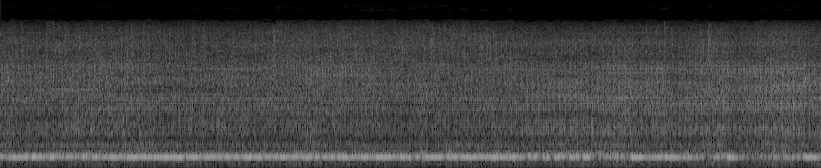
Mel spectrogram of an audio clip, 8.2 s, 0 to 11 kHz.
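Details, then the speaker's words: Maxitrak Graupner 5000 gas-fired steam engine driving a pond water pump, first firing, about two bar, condensate cleared from cylinders; steady mid-pitched hum with soft rapid exhaust chuffs, normal healthy running. "it's running about two bars condensates cleared from these little cylinders it's really flowing now"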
